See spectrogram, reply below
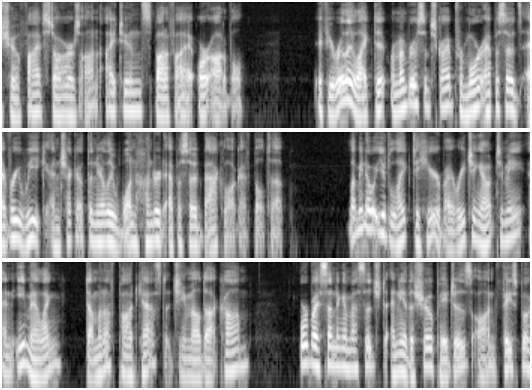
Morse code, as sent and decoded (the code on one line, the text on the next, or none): none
